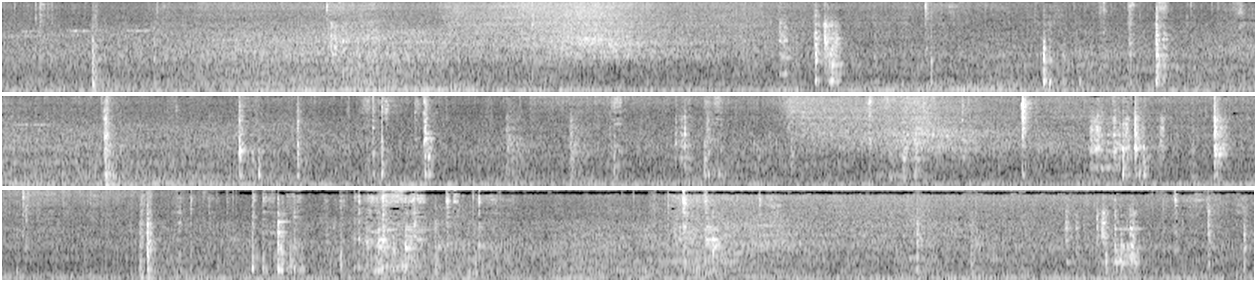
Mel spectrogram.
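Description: Metal utensils clicking and scraping against small steel woks as batter for thin coconut crepes is swirled and cooked over charcoal, with faint sizzling and several short scrapes. A steady low hum runs underneath.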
